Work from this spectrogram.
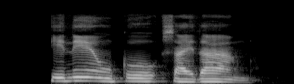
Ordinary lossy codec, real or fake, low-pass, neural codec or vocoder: Opus, 64 kbps; fake; 10.8 kHz; codec, 24 kHz, 3.1 kbps, DualCodec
